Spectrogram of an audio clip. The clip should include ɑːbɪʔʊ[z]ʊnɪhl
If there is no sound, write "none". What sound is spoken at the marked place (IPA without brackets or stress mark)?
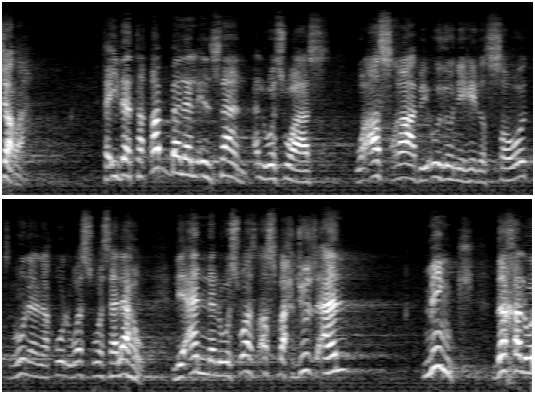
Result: ð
